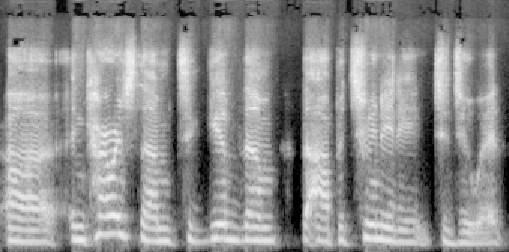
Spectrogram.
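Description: Halting woman physical therapist, dry sound. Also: lowish voice, creaky, darkish tone, no echo. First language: Cantonese. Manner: halting, many fillers and restarts. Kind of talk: interview answers.

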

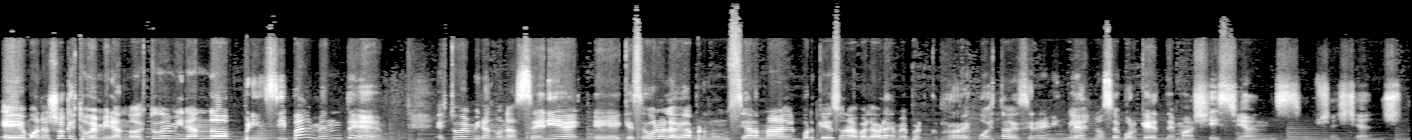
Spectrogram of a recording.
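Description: A woman's voice: high voice, normal speed, soft background music. A woman with a Rioplatense Spanish accent, co-hosting a casual podcast chat, slangy and full of fillers. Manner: chatty, slangy, frequent fillers. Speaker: podcast co-host.

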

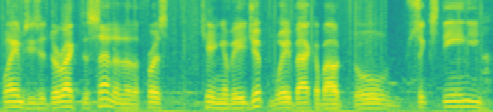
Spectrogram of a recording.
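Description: A man's voice: medium pitch, moderate pace, fairly bright tone, close to an everyday voice. An actor playing a chatty, slightly tipsy male newspaper reporter in a 1940s radio drama, slangy and easygoing. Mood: chatty, musing.

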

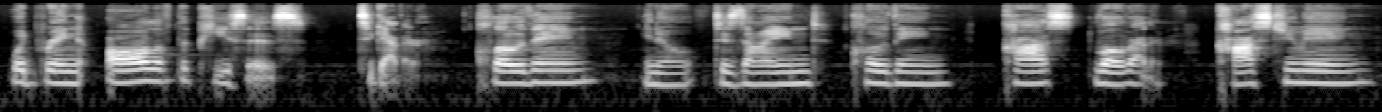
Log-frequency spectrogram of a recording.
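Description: A young adult woman from Brooklyn, hosting her own podcast in a chatty, upbeat, casual way, full of "you know"s. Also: fairly low pitch. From Brooklyn, New York. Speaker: podcast host, singer and bandleader. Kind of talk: casual solo podcast monologue.

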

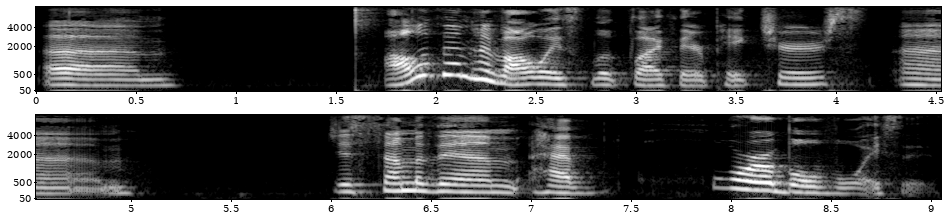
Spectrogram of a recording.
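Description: A woman with a deep voice, co-hosting a podcast and chatting in a teasing, blunt, slangy way. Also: big pitch swings, slow pace, long pauses, fairly bright tone. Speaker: podcast co-host. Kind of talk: casual chat.

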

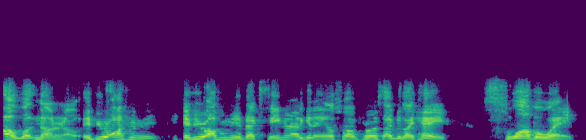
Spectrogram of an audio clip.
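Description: A comedian with a high voice riffs sarcastically and breaks into laughs between punchlines. The recording is dry and a little dull, with no room sound. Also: male voice, animated, fast, fairly bright tone, no room sound. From United States. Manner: joking, laughs mid-sentence, sarcastic asides. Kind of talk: comedic podcast banter.

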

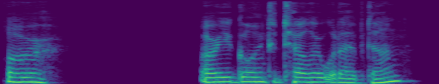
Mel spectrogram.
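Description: Man voicing a high-pitched, terrified, cringing doctor. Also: huge pitch swings, slow pace, fairly bright tone, dull audio, exaggerated voice. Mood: meek. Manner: stammering, pleading, wailing. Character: terrified, cringing, vain middle-aged male doctor. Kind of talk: audiobook character voice.

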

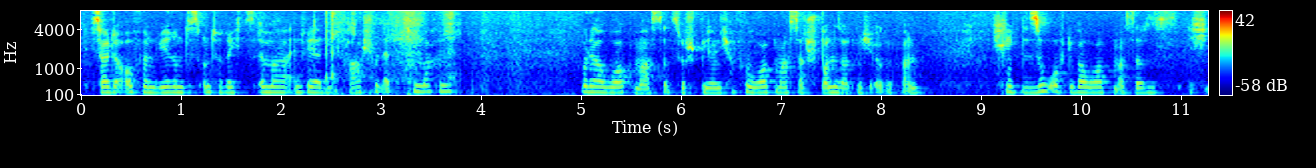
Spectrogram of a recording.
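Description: A woman's voice: on the low side, mellow. Teenage girl rambling into a hissy mic. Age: teens. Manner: rambling, self-deprecating, frequent restarts. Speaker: podcast host. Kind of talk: casual solo chat. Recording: noisy cheap microphone with hiss.

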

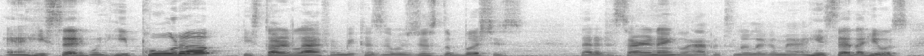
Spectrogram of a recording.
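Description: A man chatting casually and telling stories in a slangy, animated way, swearing freely. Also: medium pitch, quick pace, a little hiss or hum. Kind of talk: casual chat, storytelling.

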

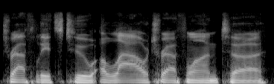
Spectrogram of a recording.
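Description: A man hosting a podcast, reading a measured scripted introduction and then interviewing his guest, with small restarts. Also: sits low, level tone, a little mellow, clear, resonant tone, dry recording, clean studio sound. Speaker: podcast host.

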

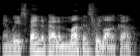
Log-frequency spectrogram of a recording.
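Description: A man's voice: medium pitch, fairly even intonation, brisk, darkish tone. A middle-aged man, a native Hebrew speaker from Israel, talking casually as an interview guest with many fillers and restarts.

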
